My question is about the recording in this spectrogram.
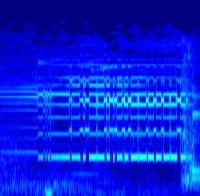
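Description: Metal detector giving a steady electronic tone for over a second, signalling metal beneath its search coil.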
